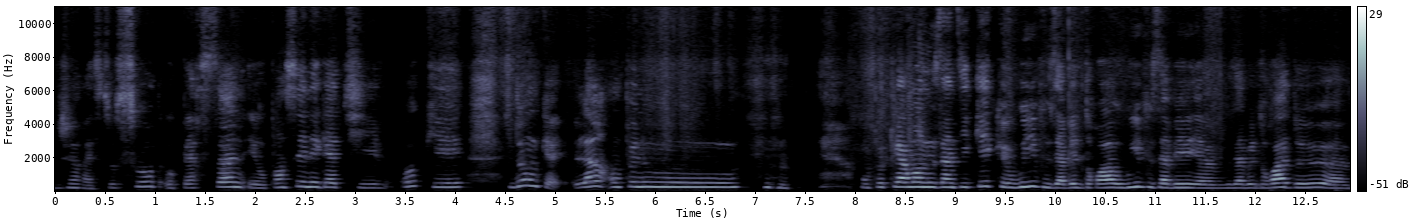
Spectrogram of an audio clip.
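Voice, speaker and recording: Speaking at a very slow pace, a woman with a high pitch and a dark, mellow tone keeps her intonation fairly even. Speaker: tarot card reader. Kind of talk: tarot reading. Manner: halting, many fillers.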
